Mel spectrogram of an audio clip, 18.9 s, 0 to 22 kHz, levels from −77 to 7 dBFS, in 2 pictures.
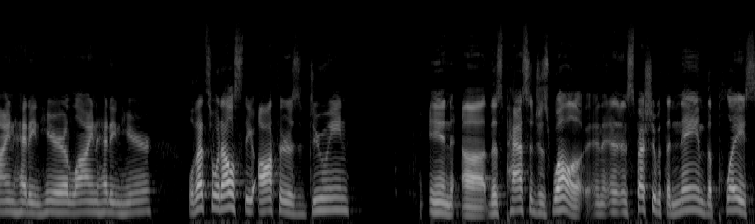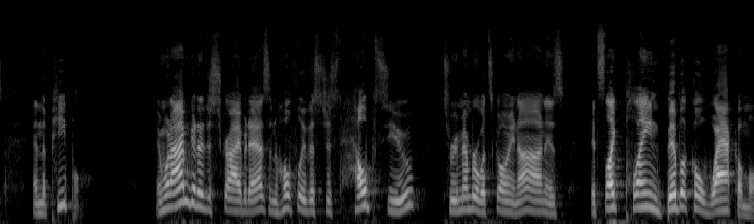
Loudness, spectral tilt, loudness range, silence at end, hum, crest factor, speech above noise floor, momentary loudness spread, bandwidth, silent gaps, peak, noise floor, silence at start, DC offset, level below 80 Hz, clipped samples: -28 LUFS; -4 dB/octave; 6 LU; 0 s; none; 24 dB; 48 dB; 16 LU; 15.5 kHz; none; -6 dBFS; -77 dBFS; 0 s; under 0.1%; -74 dBFS; under 0.1%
